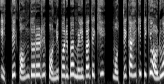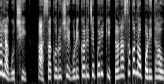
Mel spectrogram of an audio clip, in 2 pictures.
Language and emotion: Odia, fearful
